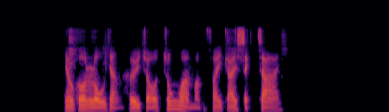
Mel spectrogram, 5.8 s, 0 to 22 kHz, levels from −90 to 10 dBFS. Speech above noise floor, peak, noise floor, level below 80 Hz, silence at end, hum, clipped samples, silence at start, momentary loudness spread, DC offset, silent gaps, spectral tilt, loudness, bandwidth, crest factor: over 57 dB; -12 dBFS; under -90 dBFS; -76 dBFS; 1.65 s; none; under 0.1%; 0.95 s; 8 LU; under 0.1%; none; -3.5 dB/octave; -33 LUFS; 8.2 kHz; 22 dB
